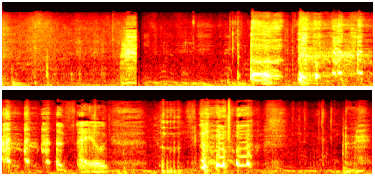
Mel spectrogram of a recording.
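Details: Series of loud, low, voiced belches with short pauses between them, against quiet room noise, after drinking; repeated burping.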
